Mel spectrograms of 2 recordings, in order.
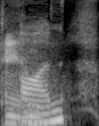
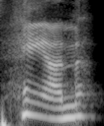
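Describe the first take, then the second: First: The vowel differs from the one in Han Solo. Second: The vowel sounds like in Han Solo. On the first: The speaker calls it wrong. "not Han" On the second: The speaker calls it right. "It's Han"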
